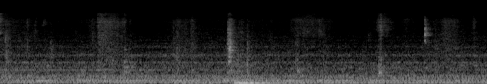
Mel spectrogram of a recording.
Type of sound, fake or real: real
